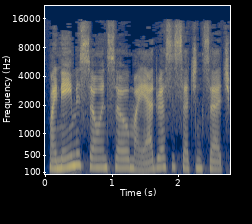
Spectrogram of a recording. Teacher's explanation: if you stress name it sounds as if you're going to continue with more personal information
